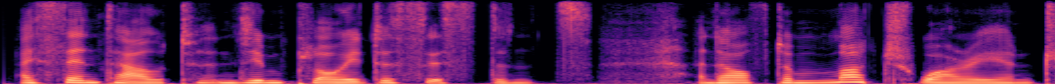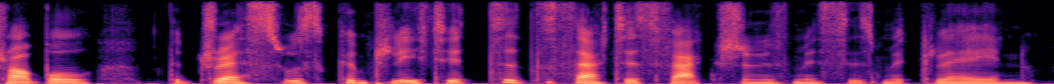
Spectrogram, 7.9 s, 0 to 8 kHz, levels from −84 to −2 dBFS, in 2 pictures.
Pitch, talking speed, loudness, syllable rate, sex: 155 Hz, 165 wpm, -21 LUFS, 5.0 syllables/s, female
